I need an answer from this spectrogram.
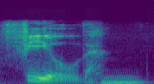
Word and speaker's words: field: see here Field Okay Instead of failed okay it's a long e sound Field Field Okay One more time Instead of field it's it's just like the Spanish e sound F Field Field There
